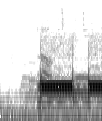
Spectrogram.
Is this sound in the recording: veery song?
no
